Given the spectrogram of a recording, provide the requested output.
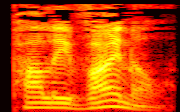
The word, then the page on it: polyvinyl: British English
